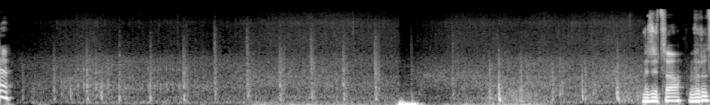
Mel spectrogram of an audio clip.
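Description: Footsteps tread steadily through grass.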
